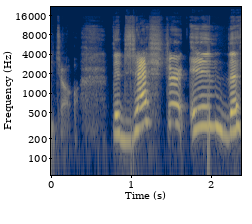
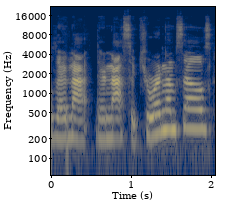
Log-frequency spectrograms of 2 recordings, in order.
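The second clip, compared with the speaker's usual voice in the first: ordinary delivery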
